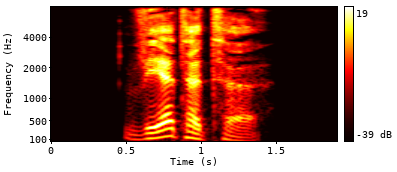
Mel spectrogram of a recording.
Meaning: inflection of werten: 1. first/third-person singular preterite 2. first/third-person singular subjunctive II
- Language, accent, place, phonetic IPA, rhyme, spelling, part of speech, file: German, Germany, Berlin, [ˈveːɐ̯tətə], -eːɐ̯tətə, wertete, verb, De-wertete.ogg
